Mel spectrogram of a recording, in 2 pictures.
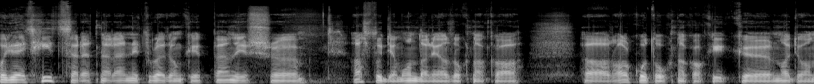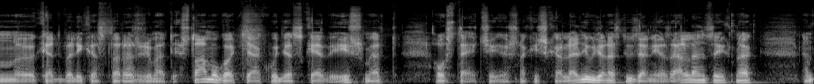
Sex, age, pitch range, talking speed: male, 60-79, 75-100 Hz, 135 wpm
